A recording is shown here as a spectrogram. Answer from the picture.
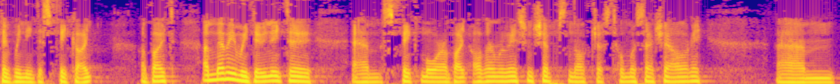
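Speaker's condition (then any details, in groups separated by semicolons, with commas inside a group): Cleft palate; speech not that clear at times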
